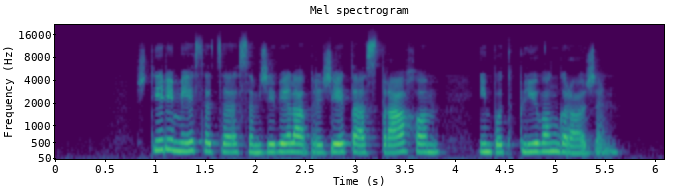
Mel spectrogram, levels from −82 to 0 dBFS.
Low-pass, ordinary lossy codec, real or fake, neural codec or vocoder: 19.8 kHz; none; fake; vocoder, 44.1 kHz, 128 mel bands, Pupu-Vocoder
